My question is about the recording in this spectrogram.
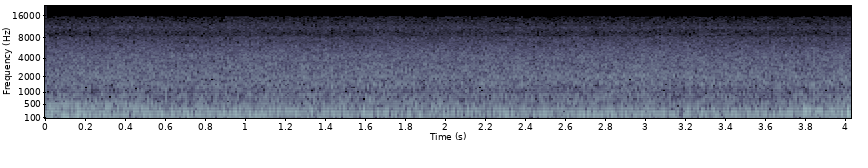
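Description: Steady background hiss of room noise with a faint, even hum and no distinct sound events.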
